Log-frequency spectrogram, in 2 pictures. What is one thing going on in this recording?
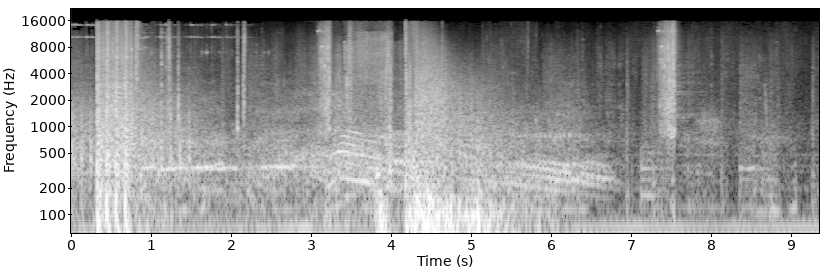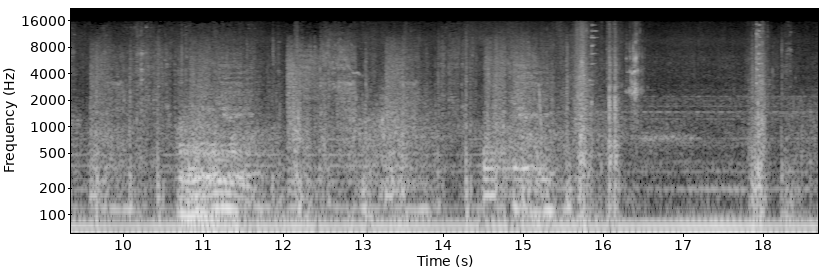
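Footsteps crunch over wet, gritty ground.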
